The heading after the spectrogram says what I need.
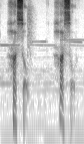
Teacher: The T is almost silent, not hostile.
